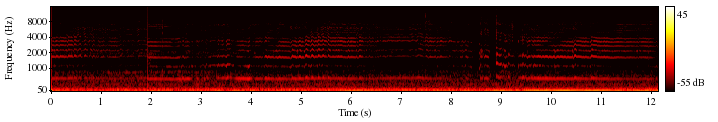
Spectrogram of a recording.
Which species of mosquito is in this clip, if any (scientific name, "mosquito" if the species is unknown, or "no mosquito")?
Culex quinquefasciatus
